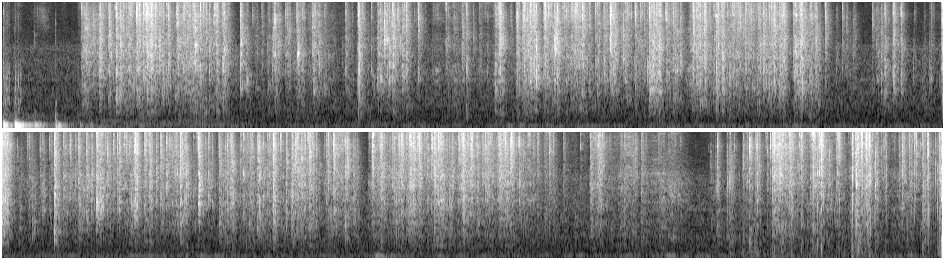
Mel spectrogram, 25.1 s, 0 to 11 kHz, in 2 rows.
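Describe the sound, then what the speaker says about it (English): Plastic bags holding R2-D2 and BB-8 model kit runners being cut and pulled open, a steady run of loud close crinkling and rustling that keeps going with brief pauses. "all these runners come in little plastic bags, and you just cut them open and get them out"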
